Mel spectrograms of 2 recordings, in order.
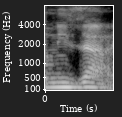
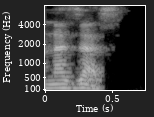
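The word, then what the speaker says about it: نزار: Bukan Nazaz. Nazar atau Nizar ini, bukan Nazas.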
